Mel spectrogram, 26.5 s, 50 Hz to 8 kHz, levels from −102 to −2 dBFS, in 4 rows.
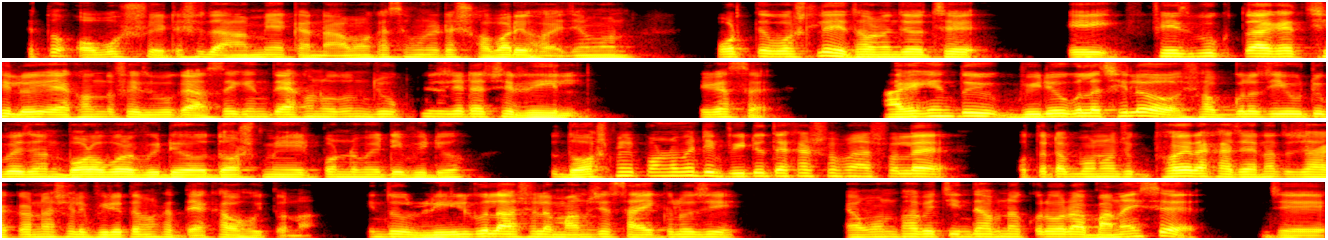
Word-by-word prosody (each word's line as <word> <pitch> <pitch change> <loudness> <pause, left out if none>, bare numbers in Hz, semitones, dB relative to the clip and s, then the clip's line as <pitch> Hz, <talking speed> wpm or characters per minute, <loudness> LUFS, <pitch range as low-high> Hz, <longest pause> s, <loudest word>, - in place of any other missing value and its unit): এ - - -9
তো - - -2 0.2
অবশ্যই। 130 -1 -4
এটা 115 - -7
শুধু 130 -1 -1
আমি 115 +2 -2
একা 115 -1 -4
না, - - -3
আমার 110 +2 -2
কাছে 120 0 -4
মনে 120 - -3
হয় - - -5
এটা 125 - -2
সবারই 120 +1 +2
হয়। 95 -3 -4
যেমন, 110 +1 -1 0.5
পড়তে 140 +2 -1
বসলে 145 +6 -1 0.2
ধরেন 130 0 +2
যে 130 - +4
হচ্ছে, 130 +2 0 0.6
এই 125 - +4 0.3
Facebook 155 0 +1
তো - - -2
আগে 150 0 +5
ছিলোই, 135 -3 +2
এখন 130 +2 -3
তো - - -5
Facebook 125 -1 -1
কে - - +4
আছে। 110 +5 -4
কিন্তু 135 -1 -4
এখন 140 +2 -3
নতুন 140 +1 -4
যুগ, 135 -1 -1 0.3
যেটা 145 0 +1
হচ্ছে 140 0 -1
রিল, 110 -2 +3 0.6
ঠিক 125 - -2
আছে? - - -4 0.7
আগে 135 +2 +5
কিন্তু 165 +1 +2
উই - - +5 0.2
ভিডিওগুলা 155 +4 +4
ছিল 180 +2 +1 0.3
সবগুলা 130 +2 0
যে - - +1
YouTube 140 0 0
এ - - +6
যেমন 135 -1 0
বড়, 125 0 +7
বড় 130 - +6
ভিডিও 120 0 +3 0.2
১০ 120 0 +1
মিনিট, 125 -1 -1
১৫ 130 -1 -1
মিনিটের 125 -1 -1
ভিডিও। 115 +1 -2 0.4
তো - - -19
১০ 130 +2 +3
মিনিট, 195 -1 -1
১৫ 185 +1 -2
মিনিটের 185 -4 +1
ভিডিও 160 +2 +1
দেখার 165 0 -2
সময় 160 -2 -2
আসলে, 150 0 +2 0.5
অতটা 140 +3 -2
মনযোগ 140 -1 -1
ধরে 155 +2 +7
রাখা 145 -2 0
যায় 130 - +2
না। 140 - 0
তো - - -4
যার 125 -1 +2
কারণে 130 +1 -2
আসলে 130 0 -2
ভিডিও 125 +1 +1
তেমন 130 -1 -1
একটা 125 - -5
দেখাও 115 +3 -2
হইতো 100 -2 -7
না। - - -12 0.3
কিন্তু 135 +1 -3 0.2
রিলগুলা 135 +4 +4
আসলে 135 +1 -1
মানুষের 125 +2 -3
সাইকোলজি, 130 +1 0 0.7
এমনভাবে 135 +3 -1
চিন্তা-ভাবনা 140 0 -1
করে 135 0 -3
ওরা 135 - +3
বানাইছে 135 +7 +2 0.5
যে, 110 - -2
130 Hz, 215 wpm, -24 LUFS, 125-140 Hz, 0.7 s, বড়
